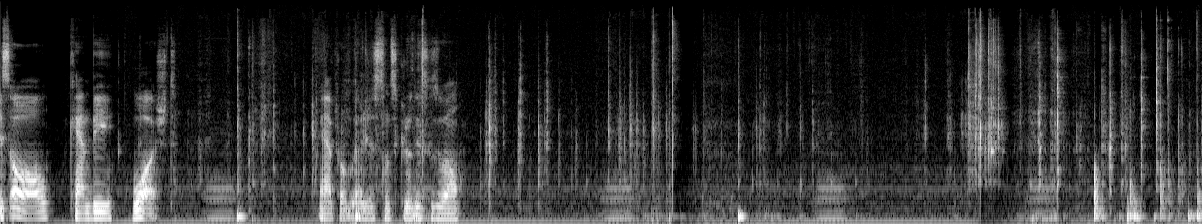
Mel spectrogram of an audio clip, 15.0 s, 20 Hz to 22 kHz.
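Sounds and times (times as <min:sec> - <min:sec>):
screwdriver and plastic parts clicking: 0:06.0 - 0:08.8, 0:11.5 - 0:15.0.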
